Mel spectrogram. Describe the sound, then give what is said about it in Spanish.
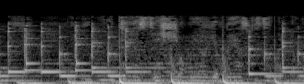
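A phone ringtone plays a bright, repeating electronic melody with steady rhythmic beats underneath, loud, with no one talking over it. “a ti saludos y solo el teléfono, miércoles.”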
